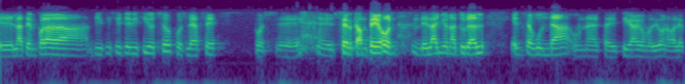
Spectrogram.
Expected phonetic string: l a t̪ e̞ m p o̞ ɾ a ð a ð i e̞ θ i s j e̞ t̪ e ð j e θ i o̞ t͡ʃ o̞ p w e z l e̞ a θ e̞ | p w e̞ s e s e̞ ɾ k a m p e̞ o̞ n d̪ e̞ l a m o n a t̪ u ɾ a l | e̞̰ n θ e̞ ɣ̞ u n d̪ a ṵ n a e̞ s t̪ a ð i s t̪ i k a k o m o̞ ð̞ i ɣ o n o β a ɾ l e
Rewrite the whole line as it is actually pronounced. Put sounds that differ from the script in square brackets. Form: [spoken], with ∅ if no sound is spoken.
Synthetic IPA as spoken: l a t̪ e̞ m p o̞ ɾ a ð a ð [j] e̞ θ i s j e̞ t̪ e ð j e θ i o̞ t͡ʃ o̞ p w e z l e̞ a θ e̞ | p w e̞ s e s e̞ ɾ k a m p e̞ o̞ n d̪ e̞ l a [ɲ] o n a t̪ u ɾ a l | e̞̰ n [s] e̞ ɣ̞ u n d̪ a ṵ n a e̞ s t̪ a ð i s t̪ i k a k o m o̞ ð̞ i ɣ o n o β a [∅] l e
